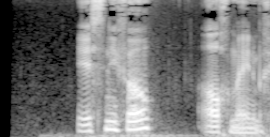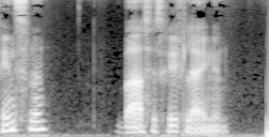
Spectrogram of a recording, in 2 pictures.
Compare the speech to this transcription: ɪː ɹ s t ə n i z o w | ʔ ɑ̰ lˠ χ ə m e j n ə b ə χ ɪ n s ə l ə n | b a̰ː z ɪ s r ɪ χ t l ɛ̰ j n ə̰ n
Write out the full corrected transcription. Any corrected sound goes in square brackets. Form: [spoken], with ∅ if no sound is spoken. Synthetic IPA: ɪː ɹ s t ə n i [v] o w | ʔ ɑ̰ lˠ χ ə m e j n ə b ə χ ɪ n s ə l ə n | b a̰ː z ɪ s r ɪ χ t l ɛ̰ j n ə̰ n

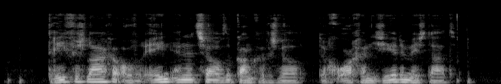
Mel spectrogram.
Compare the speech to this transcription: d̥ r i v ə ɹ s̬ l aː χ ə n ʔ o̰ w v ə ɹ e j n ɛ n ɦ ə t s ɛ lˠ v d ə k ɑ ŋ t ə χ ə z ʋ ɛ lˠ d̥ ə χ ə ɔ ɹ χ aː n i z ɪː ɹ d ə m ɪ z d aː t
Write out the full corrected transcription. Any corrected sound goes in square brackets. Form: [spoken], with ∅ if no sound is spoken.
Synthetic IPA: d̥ r i v ə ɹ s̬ l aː χ ə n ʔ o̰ w v ə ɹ e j n ɛ n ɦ ə t s ɛ lˠ v d ə k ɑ ŋ [k] ə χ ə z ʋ ɛ lˠ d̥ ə χ ə ɔ ɹ χ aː n i z ɪː ɹ d ə m ɪ z d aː t

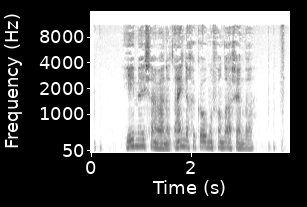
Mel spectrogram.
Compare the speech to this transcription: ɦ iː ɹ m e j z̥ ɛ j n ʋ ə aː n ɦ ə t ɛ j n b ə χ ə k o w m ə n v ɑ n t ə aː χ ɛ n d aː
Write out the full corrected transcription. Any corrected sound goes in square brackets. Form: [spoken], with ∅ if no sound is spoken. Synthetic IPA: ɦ iː ɹ m e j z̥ ɛ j n ʋ ə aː n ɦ ə t ɛ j n [d] ə χ ə k o w m ə n v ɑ n [d] ə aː χ ɛ n d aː

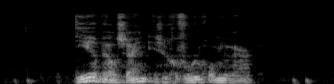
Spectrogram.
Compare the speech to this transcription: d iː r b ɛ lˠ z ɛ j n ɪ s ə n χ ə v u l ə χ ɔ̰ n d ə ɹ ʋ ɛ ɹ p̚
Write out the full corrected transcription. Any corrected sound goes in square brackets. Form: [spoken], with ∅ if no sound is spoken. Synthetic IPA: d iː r b ɛ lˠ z ɛ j n ɪ s ə n χ ə v u l ə χ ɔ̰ n d ə ɹ ʋ ɛ ɹ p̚

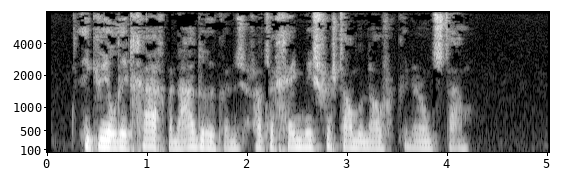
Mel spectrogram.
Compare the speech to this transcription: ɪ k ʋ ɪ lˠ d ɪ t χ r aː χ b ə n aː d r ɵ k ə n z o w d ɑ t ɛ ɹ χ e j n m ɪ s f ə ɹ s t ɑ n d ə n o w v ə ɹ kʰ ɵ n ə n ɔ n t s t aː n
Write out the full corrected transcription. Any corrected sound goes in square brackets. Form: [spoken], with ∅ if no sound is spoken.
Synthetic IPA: ɪ k ʋ ɪ lˠ d ɪ t χ r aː χ b ə n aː d r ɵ k ə n z o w d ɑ t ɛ ɹ χ e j n m ɪ s f ə ɹ s t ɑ n d ə n o w v ə ɹ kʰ ɵ n ə n ɔ n t s t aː n

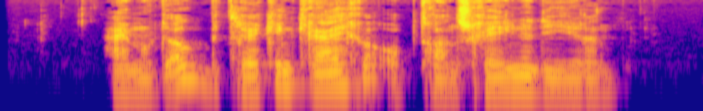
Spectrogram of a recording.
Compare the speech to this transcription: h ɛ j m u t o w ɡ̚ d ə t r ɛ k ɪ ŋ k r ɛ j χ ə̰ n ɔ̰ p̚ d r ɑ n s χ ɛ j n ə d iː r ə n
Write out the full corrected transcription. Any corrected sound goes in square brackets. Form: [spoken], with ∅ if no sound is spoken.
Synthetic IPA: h ɛ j m u t o w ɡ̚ [b] ə t r ɛ k ɪ ŋ k r ɛ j χ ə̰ n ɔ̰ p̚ [t] r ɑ n s χ [e] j n ə d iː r ə n

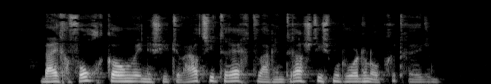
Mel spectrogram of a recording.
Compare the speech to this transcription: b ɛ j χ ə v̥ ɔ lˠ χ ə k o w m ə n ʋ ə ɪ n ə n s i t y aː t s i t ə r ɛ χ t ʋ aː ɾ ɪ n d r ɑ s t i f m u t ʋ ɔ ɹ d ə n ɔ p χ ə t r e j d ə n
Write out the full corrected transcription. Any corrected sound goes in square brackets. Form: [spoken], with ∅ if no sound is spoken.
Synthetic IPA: b ɛ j χ ə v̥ ɔ lˠ χ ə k o w m ə n ʋ ə ɪ n ə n s i t y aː t s i t ə r ɛ χ t ʋ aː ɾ ɪ n d r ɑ s t i [s] m u t ʋ ɔ ɹ d ə n ɔ p χ ə t r e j d ə n

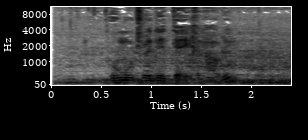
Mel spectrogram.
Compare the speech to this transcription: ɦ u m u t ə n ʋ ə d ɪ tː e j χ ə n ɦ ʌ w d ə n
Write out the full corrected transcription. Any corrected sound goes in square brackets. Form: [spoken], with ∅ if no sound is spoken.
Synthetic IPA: ɦ u m u t ə n ʋ ə d ɪ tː e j χ ə n ɦ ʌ w d ə n

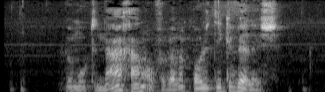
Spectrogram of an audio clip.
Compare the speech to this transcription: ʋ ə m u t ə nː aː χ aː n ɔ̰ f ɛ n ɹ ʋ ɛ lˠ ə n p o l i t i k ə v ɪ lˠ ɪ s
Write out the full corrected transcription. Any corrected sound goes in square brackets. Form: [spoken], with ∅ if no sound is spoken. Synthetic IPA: ʋ ə m u t ə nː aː χ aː n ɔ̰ f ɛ [∅] ɹ ʋ ɛ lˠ ə n p o l i t i k ə [ʋ] ɪ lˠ ɪ s

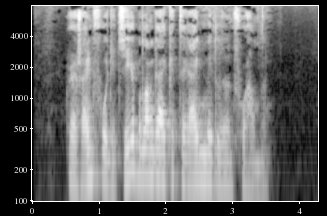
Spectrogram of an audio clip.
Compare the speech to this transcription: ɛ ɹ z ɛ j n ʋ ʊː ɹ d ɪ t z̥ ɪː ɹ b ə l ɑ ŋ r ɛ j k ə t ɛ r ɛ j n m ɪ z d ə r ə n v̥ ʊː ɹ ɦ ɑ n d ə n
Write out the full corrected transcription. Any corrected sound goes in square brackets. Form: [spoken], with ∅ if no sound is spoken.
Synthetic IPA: ɛ ɹ z ɛ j n [v] ʊː ɹ d ɪ t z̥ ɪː ɹ b ə l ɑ ŋ r ɛ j k ə t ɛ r ɛ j n m ɪ [∅] d ə [l] ə n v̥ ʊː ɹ ɦ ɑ n d ə n

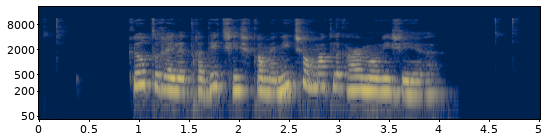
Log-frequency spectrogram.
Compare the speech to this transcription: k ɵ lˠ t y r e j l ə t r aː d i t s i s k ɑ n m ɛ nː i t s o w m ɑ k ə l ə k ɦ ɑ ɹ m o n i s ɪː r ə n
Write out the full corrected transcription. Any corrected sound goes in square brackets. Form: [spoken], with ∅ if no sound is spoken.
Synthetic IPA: k ɵ lˠ t y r e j l ə t r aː d i t s i s k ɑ n m ɛ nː i t s o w m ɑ k ə l ə k ɦ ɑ ɹ m o n i [z] ɪː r ə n

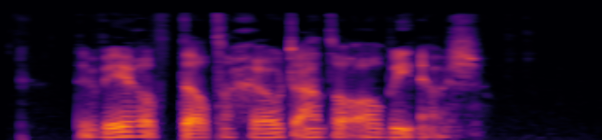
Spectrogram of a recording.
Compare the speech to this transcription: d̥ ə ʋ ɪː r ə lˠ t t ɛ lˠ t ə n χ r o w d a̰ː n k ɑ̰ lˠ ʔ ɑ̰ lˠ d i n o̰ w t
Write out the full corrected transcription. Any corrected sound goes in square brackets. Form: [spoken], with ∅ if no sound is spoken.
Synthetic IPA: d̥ ə ʋ ɪː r ə lˠ t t ɛ lˠ t ə n χ r o w [t] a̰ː n [t] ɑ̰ lˠ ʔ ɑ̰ lˠ [b] i n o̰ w [s]

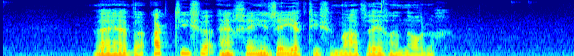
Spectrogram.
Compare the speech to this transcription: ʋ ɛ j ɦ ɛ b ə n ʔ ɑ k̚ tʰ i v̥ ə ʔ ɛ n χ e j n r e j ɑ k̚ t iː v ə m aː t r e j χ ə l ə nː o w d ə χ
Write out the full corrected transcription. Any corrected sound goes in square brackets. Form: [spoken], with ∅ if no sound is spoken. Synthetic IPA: ʋ ɛ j ɦ ɛ b ə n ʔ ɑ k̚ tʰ i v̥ ə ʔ ɛ n χ e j n r e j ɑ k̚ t [i] v ə m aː t r e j χ ə l ə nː o w d ə χ

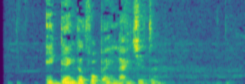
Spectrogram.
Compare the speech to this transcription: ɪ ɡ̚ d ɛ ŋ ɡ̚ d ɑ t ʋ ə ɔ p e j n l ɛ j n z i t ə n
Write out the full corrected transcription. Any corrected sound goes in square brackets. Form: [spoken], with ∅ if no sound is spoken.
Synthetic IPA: ɪ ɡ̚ d ɛ ŋ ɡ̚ d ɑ t ʋ ə ɔ p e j n l ɛ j n z [ɪ] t ə n

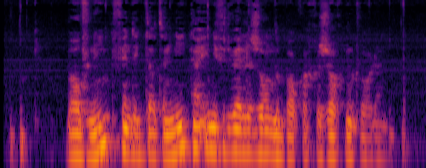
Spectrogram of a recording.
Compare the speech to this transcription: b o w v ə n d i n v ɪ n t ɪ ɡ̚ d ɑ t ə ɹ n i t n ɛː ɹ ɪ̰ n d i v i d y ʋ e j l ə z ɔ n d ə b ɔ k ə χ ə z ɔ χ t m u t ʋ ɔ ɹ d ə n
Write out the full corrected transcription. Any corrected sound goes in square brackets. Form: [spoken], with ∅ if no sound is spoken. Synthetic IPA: b o w v ə n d i n v ɪ n t ɪ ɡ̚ d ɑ t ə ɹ n i t n [aː] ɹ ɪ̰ n d i v i d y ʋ e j l ə z ɔ n d ə b ɔ k ə χ ə z ɔ χ t m u t ʋ ɔ ɹ d ə n

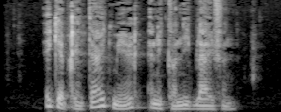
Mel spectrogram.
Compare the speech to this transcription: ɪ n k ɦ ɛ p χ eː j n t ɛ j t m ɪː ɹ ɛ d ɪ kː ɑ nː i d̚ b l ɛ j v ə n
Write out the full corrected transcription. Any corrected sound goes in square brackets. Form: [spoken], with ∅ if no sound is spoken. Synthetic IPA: ɪ [∅] k ɦ ɛ p χ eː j n t ɛ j t m ɪː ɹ ɛ [n] ɪ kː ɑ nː i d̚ b l ɛ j v ə n

